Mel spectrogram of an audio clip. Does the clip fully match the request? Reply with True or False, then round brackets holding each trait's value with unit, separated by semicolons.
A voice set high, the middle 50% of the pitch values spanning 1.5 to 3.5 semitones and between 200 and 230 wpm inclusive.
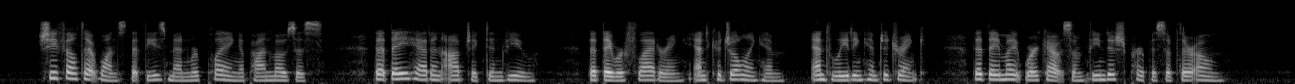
False (200 Hz; 3.1 semitones; 190 wpm)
